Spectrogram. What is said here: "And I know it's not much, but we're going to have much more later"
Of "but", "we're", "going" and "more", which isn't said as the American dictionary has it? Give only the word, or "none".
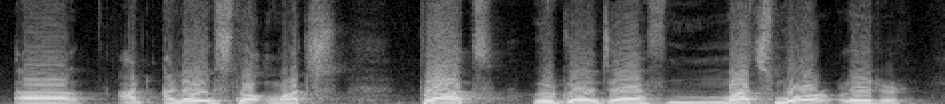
none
